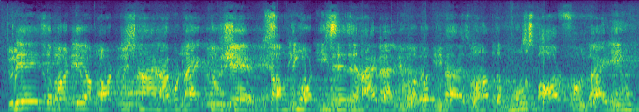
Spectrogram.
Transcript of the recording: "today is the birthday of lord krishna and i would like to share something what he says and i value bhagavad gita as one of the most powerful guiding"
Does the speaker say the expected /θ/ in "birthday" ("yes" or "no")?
no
